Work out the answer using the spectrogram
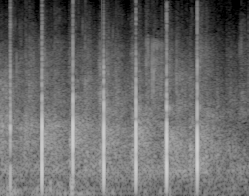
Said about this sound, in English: Let's give Him one more hand clap, if you wouldn't mind, please.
